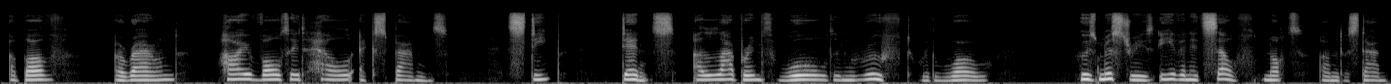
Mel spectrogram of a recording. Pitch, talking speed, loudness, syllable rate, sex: 205 Hz, 90 wpm, -21 LUFS, 3.6 syllables/s, female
